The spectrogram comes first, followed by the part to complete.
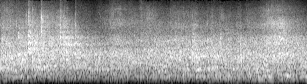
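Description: Ice hockey rink game sound: a steady wash of skates on ice and spectator chatter, with a few short sharp clacks of sticks and puck.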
